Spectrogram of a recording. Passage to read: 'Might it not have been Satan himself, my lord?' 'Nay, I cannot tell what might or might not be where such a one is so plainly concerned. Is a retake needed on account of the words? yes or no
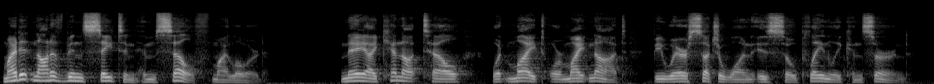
no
